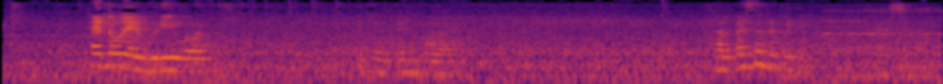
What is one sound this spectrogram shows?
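A young woman speaks close by in a casual, lively tone.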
